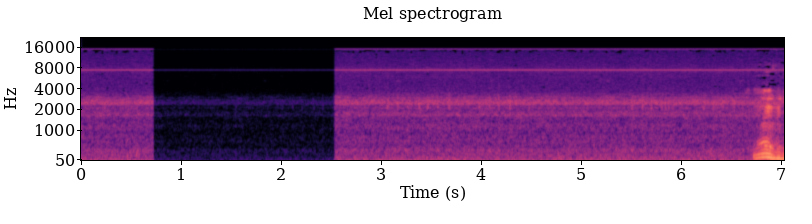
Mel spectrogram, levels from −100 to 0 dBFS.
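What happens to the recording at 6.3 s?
Nothing goes wrong at 6.3 s: the audio plays through that moment intact, with no dropout, click or other audible fault.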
